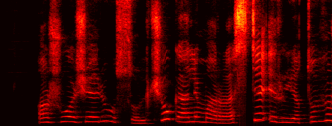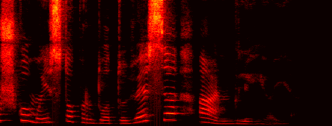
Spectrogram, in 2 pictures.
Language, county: Lithuanian, Vilnius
